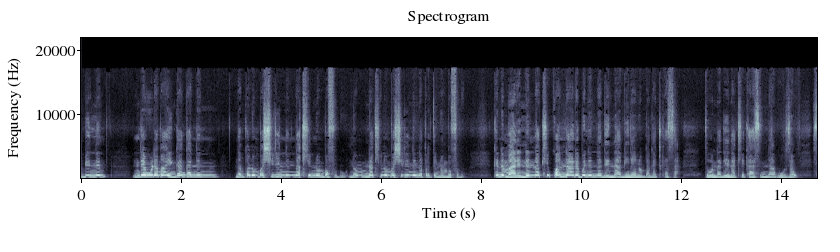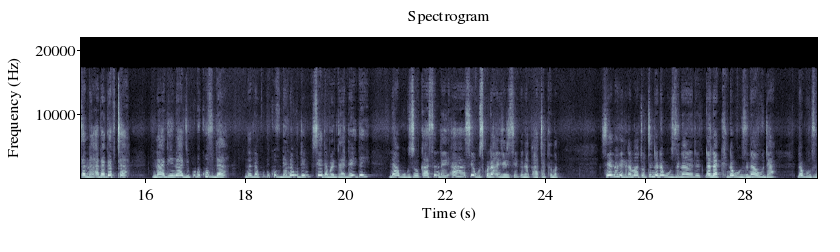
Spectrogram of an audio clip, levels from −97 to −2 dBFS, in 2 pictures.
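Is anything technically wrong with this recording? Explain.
Yes. There is channel delay (comb filtering) throughout the whole speech clip. One channel runs late by roughly 5 ms, and when the two are summed to mono, the material common to both cancels at evenly spaced frequencies. The first notch sits near 100 Hz, with further notches following at regular intervals of about 200 Hz up the spectrum. The result is a hollow, phasey quality that stays fixed in place rather than sweeping.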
